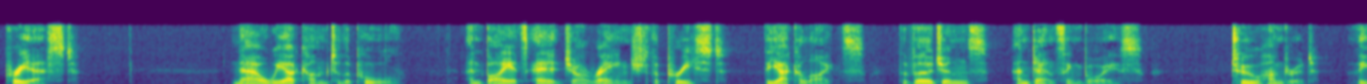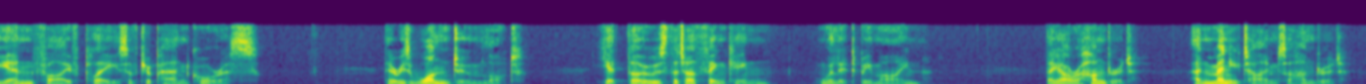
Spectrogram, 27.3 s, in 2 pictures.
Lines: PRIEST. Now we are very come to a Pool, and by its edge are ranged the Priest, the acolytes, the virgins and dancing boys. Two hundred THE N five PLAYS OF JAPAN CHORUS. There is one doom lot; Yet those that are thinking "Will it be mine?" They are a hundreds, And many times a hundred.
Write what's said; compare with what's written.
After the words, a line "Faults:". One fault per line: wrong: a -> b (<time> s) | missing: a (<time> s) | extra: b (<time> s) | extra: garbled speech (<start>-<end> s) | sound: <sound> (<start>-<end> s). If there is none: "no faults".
PRIEST. Now we are come to the Pool, and by its edge are ranged the Priest, the acolytes, the virgins and dancing boys. Two hundred THE N five PLAYS OF JAPAN CHORUS. There is one doom lot; Yet those that are thinking "Will it be mine?" They are a hundred, And many times a hundred.
Faults:
missing: very (3.0 s)
wrong: a -> the (3.4 s)
wrong: hundreds -> hundred (24.5 s)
